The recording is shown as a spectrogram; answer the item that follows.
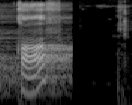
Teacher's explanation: keluarnya huruf ini berasal dari pangkal lidah yang berdekatan dengan tenggorokan dan ditekankan pada langit-langit mulut bagian belakang.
